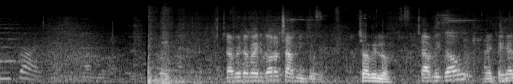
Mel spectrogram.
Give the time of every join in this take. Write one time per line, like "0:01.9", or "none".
0:01.4

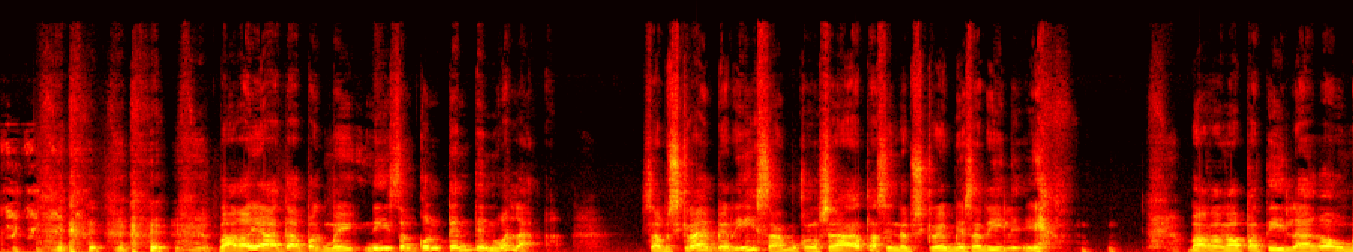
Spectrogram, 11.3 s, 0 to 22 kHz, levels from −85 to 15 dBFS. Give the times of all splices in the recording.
none

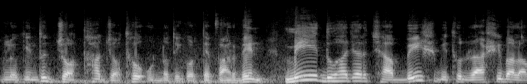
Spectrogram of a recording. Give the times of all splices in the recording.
0:02.7

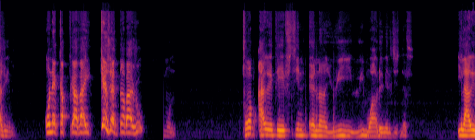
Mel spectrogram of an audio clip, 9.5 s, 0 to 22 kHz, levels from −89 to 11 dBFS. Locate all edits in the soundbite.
0:03.4

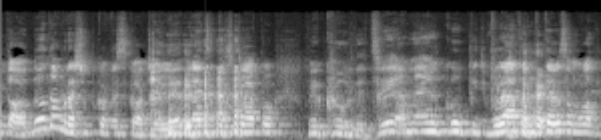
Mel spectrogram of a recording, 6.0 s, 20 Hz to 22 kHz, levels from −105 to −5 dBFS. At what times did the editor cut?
none

